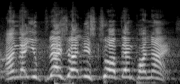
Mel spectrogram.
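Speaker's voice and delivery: loud, high mock African accent. Comic pressing the volunteer in an African accent. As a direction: bellow the question in a put-on African accent. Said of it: "in an African accent".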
